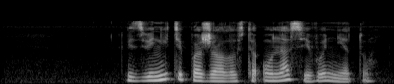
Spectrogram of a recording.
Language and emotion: Russian, neutral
